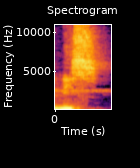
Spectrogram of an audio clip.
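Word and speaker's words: gneiss: Laterite and granite, जो कि जिनिस या निस, कुछ लोग इसकी सही प्रोनाउंसिएशन होती है निस, कुछ लोग जिनिस भी बोलते हैं कुछ, तो कोई दिक्कत नहीं, बस समझे।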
